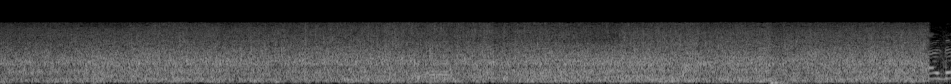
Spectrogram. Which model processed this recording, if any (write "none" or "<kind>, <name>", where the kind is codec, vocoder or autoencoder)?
none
